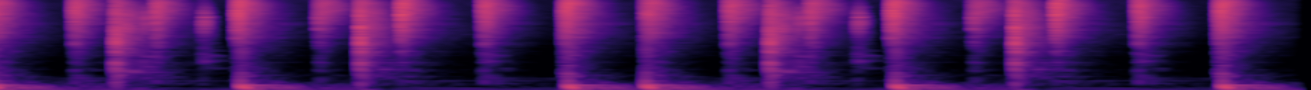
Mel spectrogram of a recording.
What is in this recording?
odd Drum loop created by me, Number at end indicates tempo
